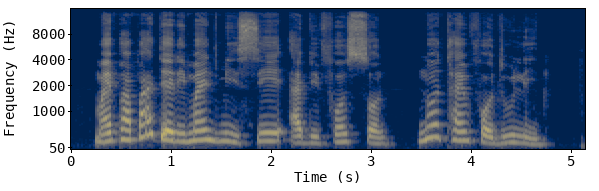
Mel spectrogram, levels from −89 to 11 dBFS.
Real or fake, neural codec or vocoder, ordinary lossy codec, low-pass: real; none; none; 14.4 kHz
